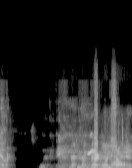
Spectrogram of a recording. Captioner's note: laugh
